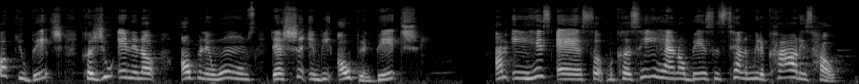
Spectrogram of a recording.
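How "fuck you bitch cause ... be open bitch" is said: acted, heated, angry cursing tirade. Retelling cussing out the husband, imitating her own angry cursing. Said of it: "I end up cussing him the fuck out".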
